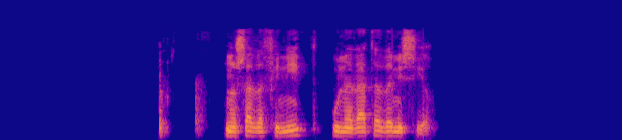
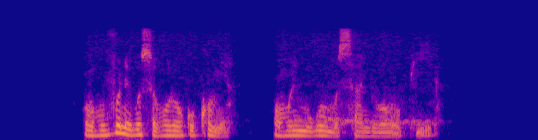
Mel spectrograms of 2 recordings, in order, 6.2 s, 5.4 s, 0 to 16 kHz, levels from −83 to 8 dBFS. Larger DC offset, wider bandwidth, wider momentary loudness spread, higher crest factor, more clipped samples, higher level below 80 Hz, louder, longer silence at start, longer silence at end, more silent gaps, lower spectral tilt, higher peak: neither; about the same, 7.6 kHz vs 7.6 kHz; about the same, 16 LU vs 14 LU; about the same, 20 dB vs 20 dB; neither; about the same, -64 dBFS vs -60 dBFS; first, -17 LUFS vs -23 LUFS; first, 1.6 s vs 0.85 s; first, 1.95 s vs 1 s; first, 1.76-1.94 s, 2.13-2.22 s, 3.23-3.31 s vs none; second, -4.5 dB/octave vs -7.5 dB/octave; about the same, -2 dBFS vs -4 dBFS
